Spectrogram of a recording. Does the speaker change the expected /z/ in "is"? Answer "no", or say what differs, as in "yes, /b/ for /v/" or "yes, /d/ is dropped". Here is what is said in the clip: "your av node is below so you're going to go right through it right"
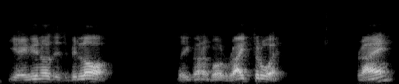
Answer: yes, /s/ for /z/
